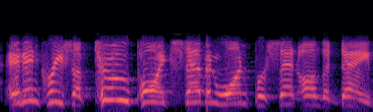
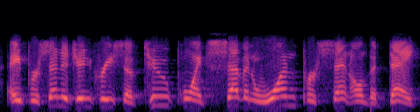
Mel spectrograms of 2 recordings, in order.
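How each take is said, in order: First: High-pitched, jubilant repeat of the number; thrilled market hype, pitched way up; excited crowing. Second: Said in the usual way. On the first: Real, not acted. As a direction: crow the figure like a big win. Gleefully repeats the figure.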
